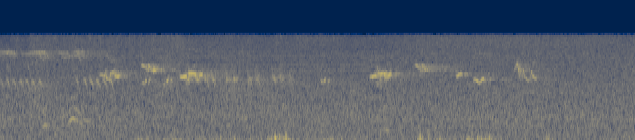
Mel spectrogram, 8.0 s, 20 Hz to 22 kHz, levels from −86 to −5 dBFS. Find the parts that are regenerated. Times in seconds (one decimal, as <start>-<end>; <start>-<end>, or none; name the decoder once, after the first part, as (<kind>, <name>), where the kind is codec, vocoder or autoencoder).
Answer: 1.9-4.9 (codec, DAC)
